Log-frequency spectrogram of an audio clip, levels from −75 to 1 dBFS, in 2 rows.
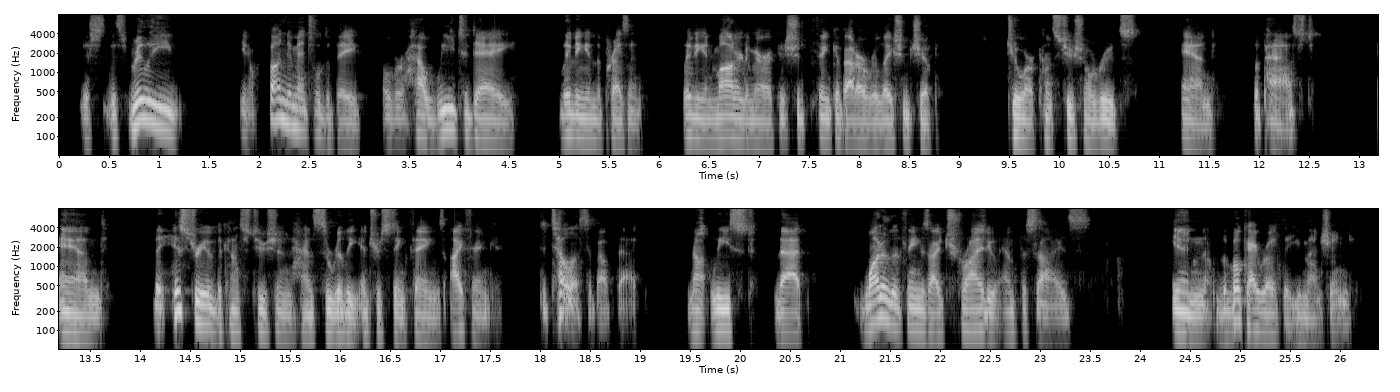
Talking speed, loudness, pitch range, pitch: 155 wpm, -23 LUFS, 90-105 Hz, 95 Hz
